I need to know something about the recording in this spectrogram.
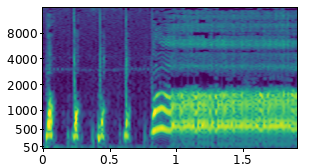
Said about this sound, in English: I've never found 11 eggs before. Thank you, chickens.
